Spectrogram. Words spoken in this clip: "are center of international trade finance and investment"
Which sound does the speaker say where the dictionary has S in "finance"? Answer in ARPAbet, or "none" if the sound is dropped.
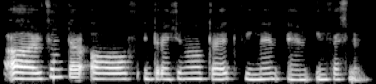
none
